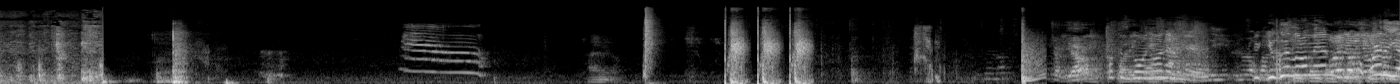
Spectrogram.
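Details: Domestic cat in a funny pet compilation giving one clear, tonal meow, steady then falling slightly, about four seconds in. Sharp knocks and thuds come before and after it, and human speech and voices fill the final seconds.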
